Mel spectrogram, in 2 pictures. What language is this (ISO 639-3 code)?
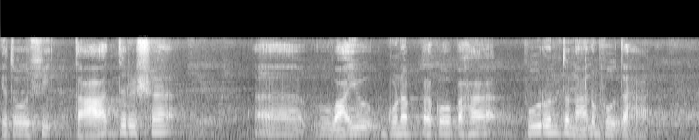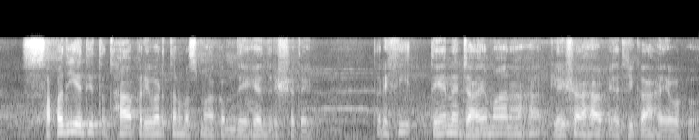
san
